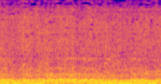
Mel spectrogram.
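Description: Loud, steady low rumble.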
